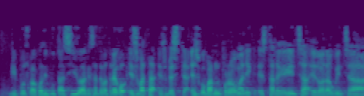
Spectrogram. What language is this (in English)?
Basque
